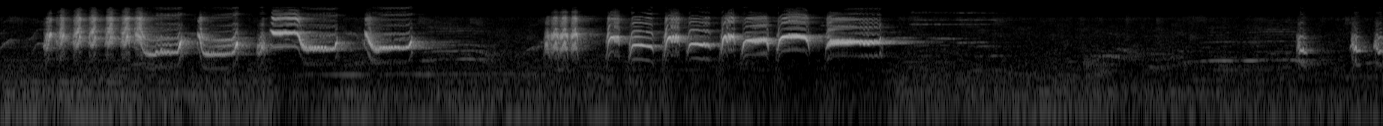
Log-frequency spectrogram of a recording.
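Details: A wambi delivers fast chattering notes and rolling whistled phrases, two busy bursts of song separated by a gap, with a few faint notes at the end.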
